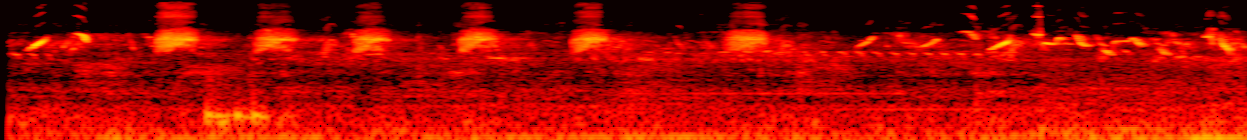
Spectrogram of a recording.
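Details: Female Pied bushchat calling: sharp, high chirps repeated about twice a second in an even series, with a faint low rumble of background noise.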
